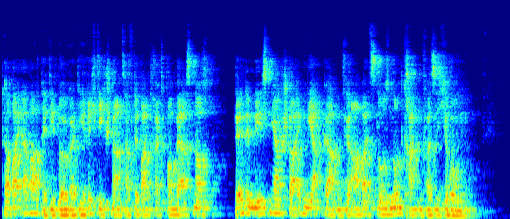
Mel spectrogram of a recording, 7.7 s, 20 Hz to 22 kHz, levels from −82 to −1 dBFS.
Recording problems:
off-mic speech; far
room echo; noticeable; dies away in 0.6 s

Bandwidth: 14.5 kHz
